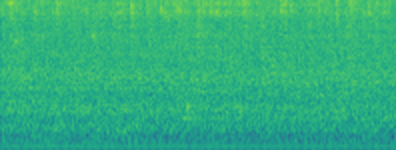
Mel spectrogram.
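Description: Steady hum of an aquarium air pump with an even hiss of water and bubbles from the air-driven protein skimmer and filters it runs.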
